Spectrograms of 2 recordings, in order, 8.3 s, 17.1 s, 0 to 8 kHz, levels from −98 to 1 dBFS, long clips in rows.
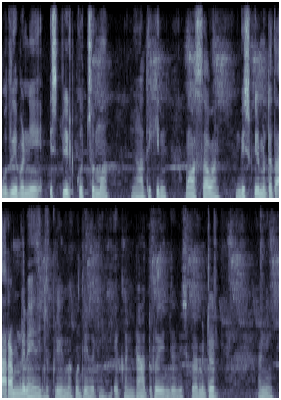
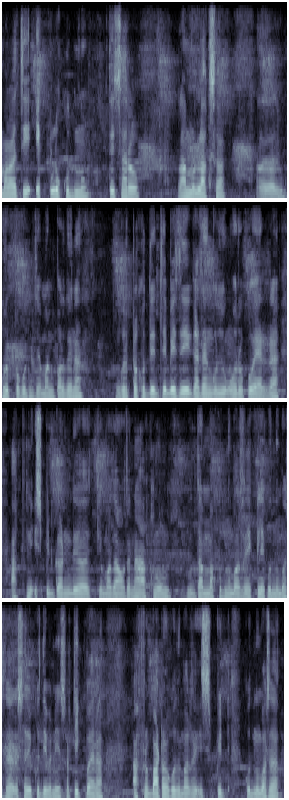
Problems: constant background noise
